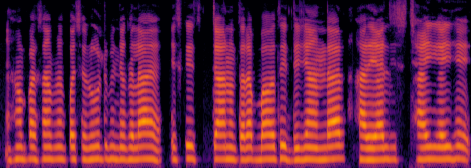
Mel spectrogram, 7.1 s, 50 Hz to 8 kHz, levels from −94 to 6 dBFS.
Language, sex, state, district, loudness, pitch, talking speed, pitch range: Hindi, female, Chhattisgarh, Korba, -22 LUFS, 210 Hz, 180 wpm, 210-215 Hz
